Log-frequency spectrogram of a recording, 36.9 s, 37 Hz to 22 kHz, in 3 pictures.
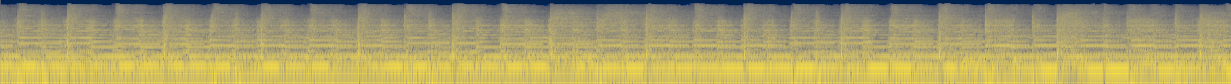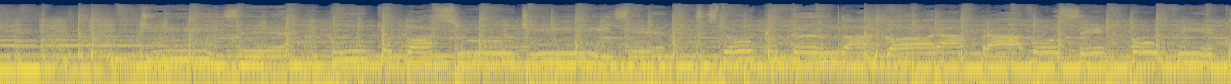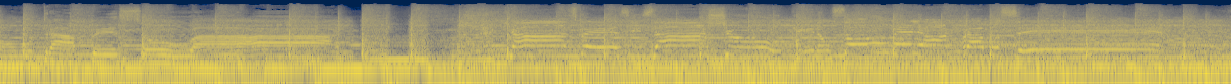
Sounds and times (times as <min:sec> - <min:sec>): Rock music: 0:00.0 - 0:36.9.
